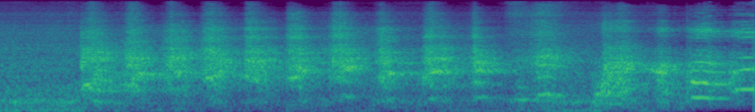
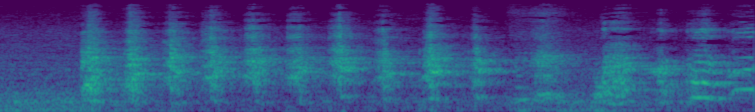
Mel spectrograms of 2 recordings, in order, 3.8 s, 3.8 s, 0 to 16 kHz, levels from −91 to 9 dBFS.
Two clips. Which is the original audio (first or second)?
second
